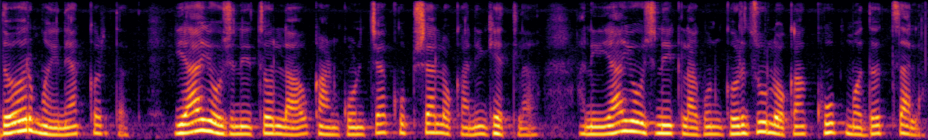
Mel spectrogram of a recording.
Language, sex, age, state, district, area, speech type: Goan Konkani, female, 45-60, Goa, Canacona, rural, spontaneous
